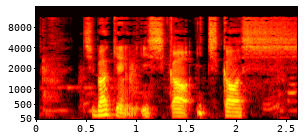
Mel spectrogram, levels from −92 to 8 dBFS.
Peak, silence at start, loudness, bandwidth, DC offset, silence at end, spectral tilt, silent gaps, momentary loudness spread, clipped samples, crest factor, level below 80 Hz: -2 dBFS; 0.05 s; -20 LUFS; 12 kHz; under 0.1%; 0 s; -3 dB/octave; none; 6 LU; under 0.1%; 20 dB; -60 dBFS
